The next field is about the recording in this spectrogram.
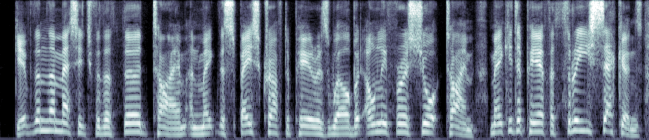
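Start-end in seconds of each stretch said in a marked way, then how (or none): none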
